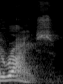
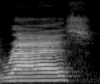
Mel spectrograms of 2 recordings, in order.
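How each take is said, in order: First: The vowel is short, without a Southern drawl. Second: The vowel is drawn out in a Southern drawl.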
